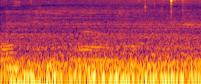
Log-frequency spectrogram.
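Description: Steady low rumble of an Isuzu car's engine and tyres, heard from inside the moving cabin, with a faint voice near the middle.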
